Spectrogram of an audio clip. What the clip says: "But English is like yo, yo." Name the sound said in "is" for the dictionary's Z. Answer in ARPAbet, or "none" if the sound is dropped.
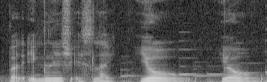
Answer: S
